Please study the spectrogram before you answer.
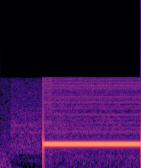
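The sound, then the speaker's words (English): A telephone dial tone begins abruptly after a moment of faint hiss and holds as a single steady, loud, unwavering pitch to the end. “And we're dialing”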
